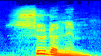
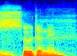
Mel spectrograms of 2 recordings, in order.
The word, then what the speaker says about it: pseudonym: Pseudonym. So what? That's a silent P again at the beginning. Is the first letter, silent P. Pseudonym.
